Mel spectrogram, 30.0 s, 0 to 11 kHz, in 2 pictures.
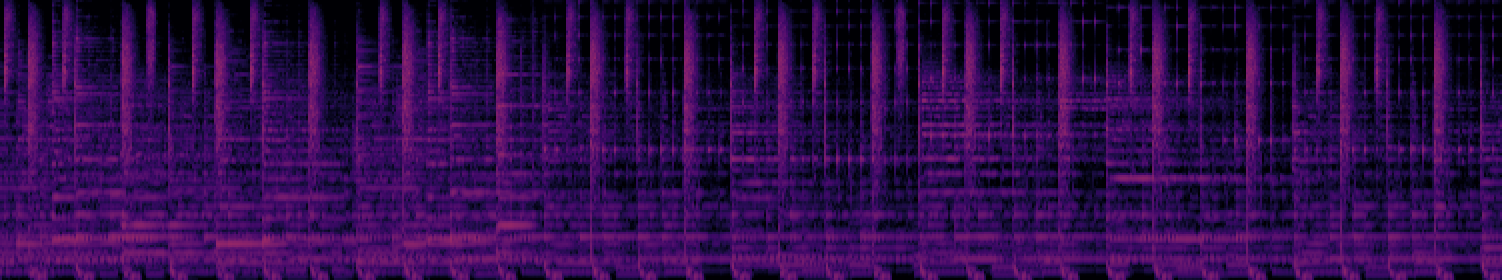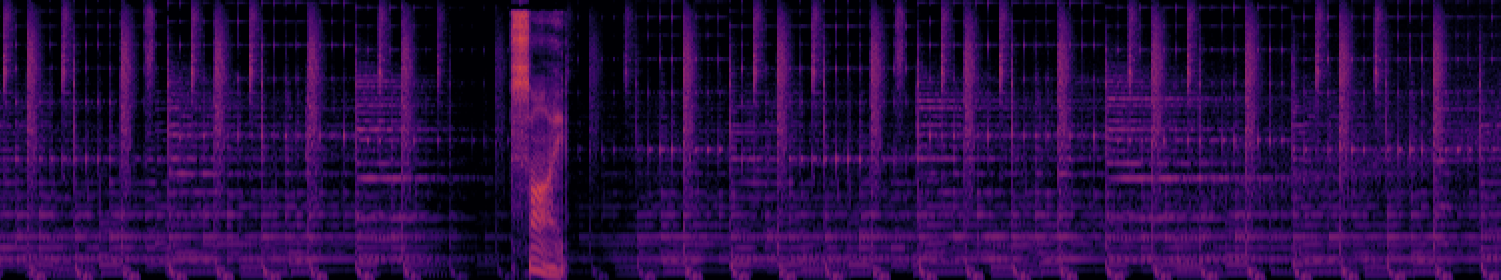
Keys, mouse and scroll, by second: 1.0 right click, 3.0-5.6 drag, 5.6 scroll down 1, 5.8 right click, 6.9-7.9 scroll up 1, 7.9 click, 9.2 right click, 11.0 scroll down 1, 11.7 click, 12.1-14.0 right drag, 14.0 scroll up 1, 14.1 right click, 14.7 scroll up 1, 14.9 right click, 15.2 Tab, 15.7 Escape, 16.0 click, 16.7 Tab, 17.8 scroll up 1, 18.4 ctrl+click, 19.1 ctrl+shift+s, 19.2-20.0 typing, 21.0-24.4 drag, 24.4 Tab, 25.3-28.4 drag, 28.4-30.0 right drag.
